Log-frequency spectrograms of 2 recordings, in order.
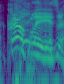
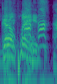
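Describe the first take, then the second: First: Said in the usual way. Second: Sassy dismissal. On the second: Real, not acted. Host dismissing the age joke, laughing and sassy. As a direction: toss it off with sass.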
